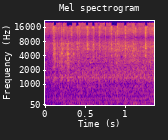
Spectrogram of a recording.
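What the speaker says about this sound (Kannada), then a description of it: "ಗಾಡಿ ಎಳಿಯೋ ಸೌಂಡ್ ಬರ್ತಾ ಇದೆ ಅಷ್ಟೇ." Two-wheeler TVS engine laboring under strain, a continuous buzzing motor drone held at steady loudness throughout, fairly close, with no one talking.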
